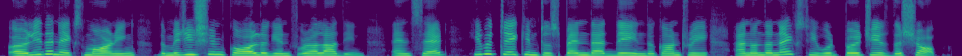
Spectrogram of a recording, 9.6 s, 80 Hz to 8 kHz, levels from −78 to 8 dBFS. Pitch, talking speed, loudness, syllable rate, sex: 280 Hz, 200 wpm, -17 LUFS, 5.3 syllables/s, female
